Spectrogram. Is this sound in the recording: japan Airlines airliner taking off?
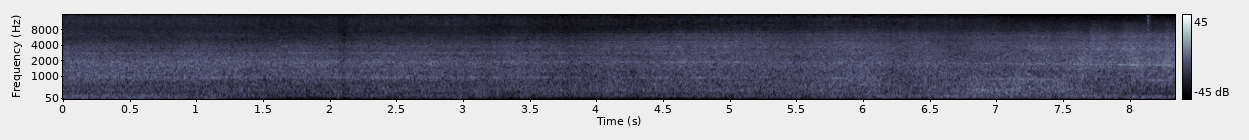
yes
